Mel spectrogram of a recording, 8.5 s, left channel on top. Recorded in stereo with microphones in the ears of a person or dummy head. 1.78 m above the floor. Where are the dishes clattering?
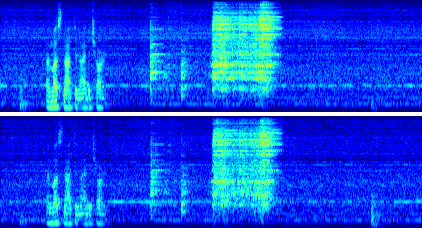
55° left (ahead or behind), 1.5 m.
